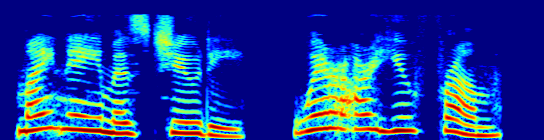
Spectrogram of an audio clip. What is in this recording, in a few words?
fast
